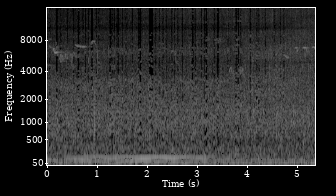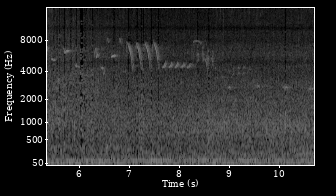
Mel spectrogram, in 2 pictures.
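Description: River water running steadily below, with songbirds singing over it and a quick run of chirps about seven seconds in. A low steady hum sounds during the first three seconds.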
